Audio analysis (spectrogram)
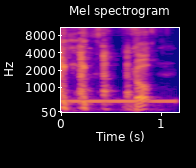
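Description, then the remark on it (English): A phone rings with a steady, continuous electronic tone that holds through the whole moment, while voices chatter in short bursts over it. “I hear a phone ringing.”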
